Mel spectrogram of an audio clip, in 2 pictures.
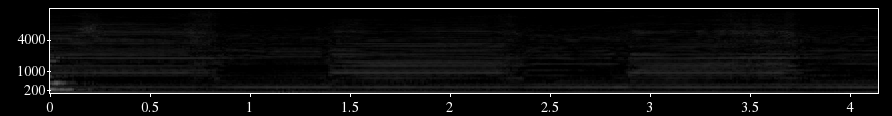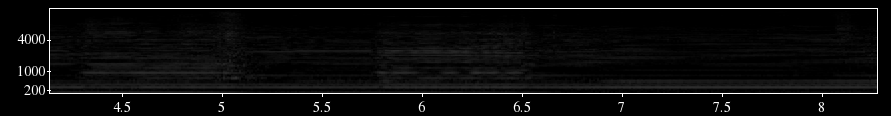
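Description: Corded electric hair clipper with a guard, running steadily with a buzzing hum as it cuts the hair at the nape of the neck in a fade. Its level swells and dips a little with each upward stroke.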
